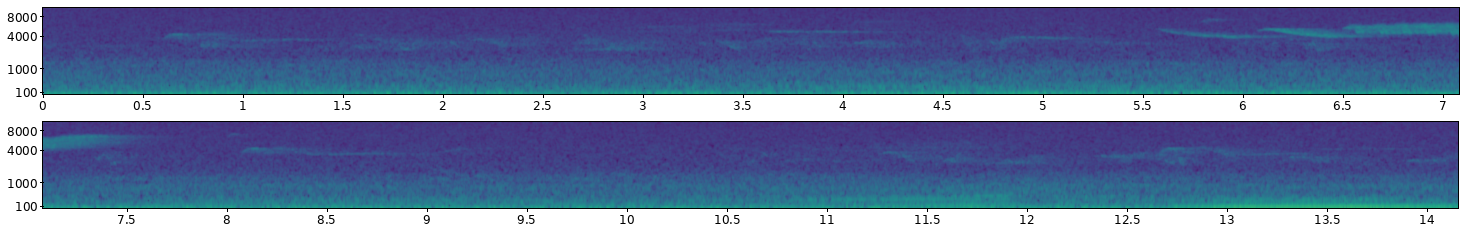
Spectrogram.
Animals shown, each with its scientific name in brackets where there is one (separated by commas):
Eastern Wood-Pewee (Contopus virens), Red-eyed Vireo (Vireo olivaceus), Scarlet Tanager (Piranga olivacea), Black-throated Green Warbler (Setophaga virens), Black-throated Blue Warbler (Setophaga caerulescens)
